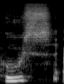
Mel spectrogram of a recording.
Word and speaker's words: Haus: In the new Vanguard, I really enjoy the map known as Das Haus, or Hus, or however you want to say it. – H-A-U-S, house. – H-A-U-S, house.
